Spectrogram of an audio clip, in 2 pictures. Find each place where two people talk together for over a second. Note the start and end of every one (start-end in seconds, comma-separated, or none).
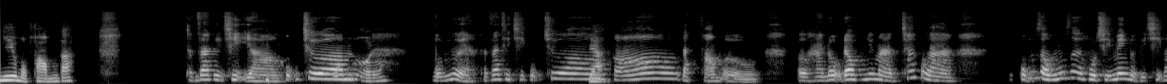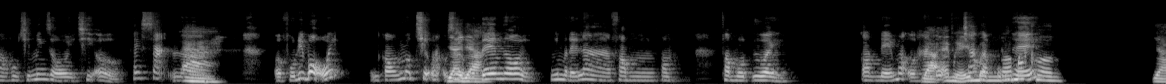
20.9-22.1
